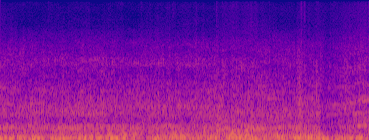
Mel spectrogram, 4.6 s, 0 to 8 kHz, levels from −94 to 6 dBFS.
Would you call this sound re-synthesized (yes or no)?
yes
